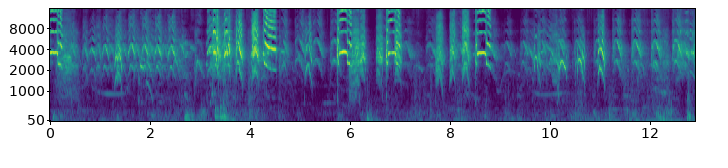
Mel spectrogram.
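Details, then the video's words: Two rose-ringed parakeets, a white male and a green one, said to be in talking mode; loud, harsh squawks and rapid high chattering notes come in bursts, with several sharp upslurred shrieks clustered around the middle. "WHITE RINGNECK MALE AND GREEN"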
